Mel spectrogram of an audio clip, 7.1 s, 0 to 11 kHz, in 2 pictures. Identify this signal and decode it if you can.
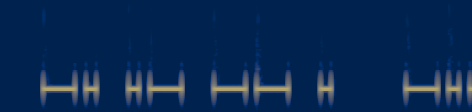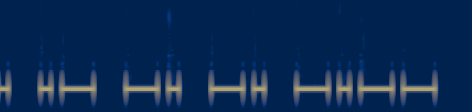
Morse code, heard as a keyed tone, about 15 wpm, 700 Hz. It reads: NAME DANNY
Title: Practice QSO - Exchange 1 - Beginning - 15wpm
